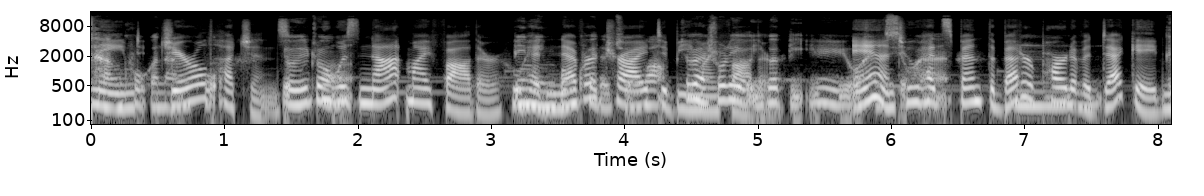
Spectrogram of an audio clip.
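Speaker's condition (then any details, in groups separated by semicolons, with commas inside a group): No condition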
